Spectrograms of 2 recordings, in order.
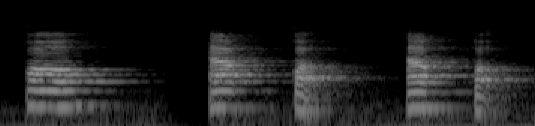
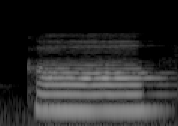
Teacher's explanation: The difference is that the kaf, if I elevate it, it's going to be almost a qaf. So the qaf is a heavy letter and the kaf is a light letter. Harf mufakham, the qaf, and harf muraqqaq, mustafil, is the kaf.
